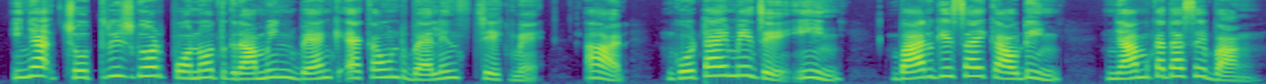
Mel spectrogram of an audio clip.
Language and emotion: Santali, neutral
